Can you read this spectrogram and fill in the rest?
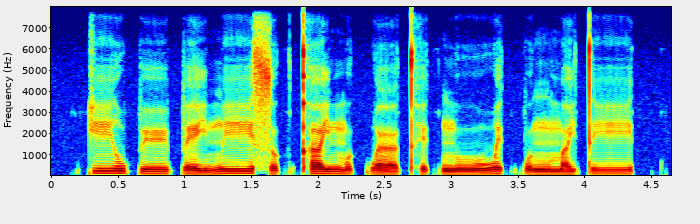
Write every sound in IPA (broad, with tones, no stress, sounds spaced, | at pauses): k iː˥ w p yː˧ p e˨˧ j m iː˥ s ʊ˨ k̚ t̪ʰ ɐ˥ j m ʊ˨˥ k̚ w œː˨˩ t̪ʰ ɪ˨ k̚ n̪ uː˨˥ w ɪ˥ k̚ p ʊ˨ ŋ m ɐ˨ j t̪ iː˥ t̚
